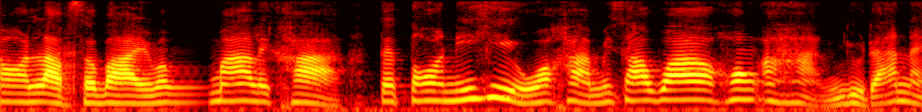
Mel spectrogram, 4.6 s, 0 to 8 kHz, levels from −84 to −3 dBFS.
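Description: Call audio freeze at 0.88 to 1.06 s: the speech stalls into 162 ms of fading buzz, likely a drained jitter buffer, then resumes with nothing lost.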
